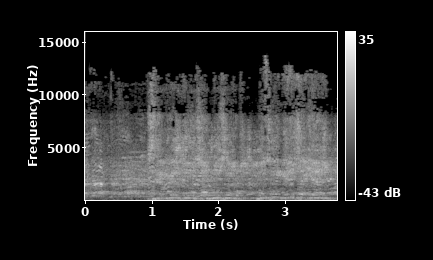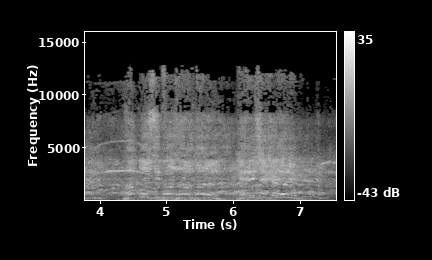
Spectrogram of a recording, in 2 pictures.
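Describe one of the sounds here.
A man close by shouts loudly.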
